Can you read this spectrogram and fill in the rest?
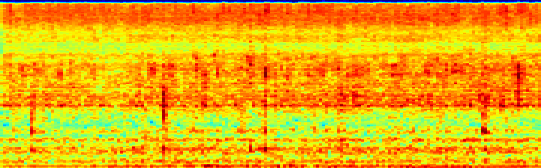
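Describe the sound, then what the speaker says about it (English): Garlic sears in a pot with pot roast, a steady close sizzle and crackle of frying with faint pops throughout and no talk. "smell that garlic roasting in there"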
